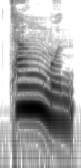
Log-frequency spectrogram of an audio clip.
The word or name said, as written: 작문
